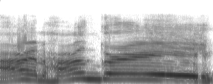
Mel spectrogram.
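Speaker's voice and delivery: very high, very loud, shrill, drawn-out howling monster bellow. Describing how he sounds at the end of the tape, retelling a bellow. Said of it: "he just bellows like he does on the end of the tape".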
